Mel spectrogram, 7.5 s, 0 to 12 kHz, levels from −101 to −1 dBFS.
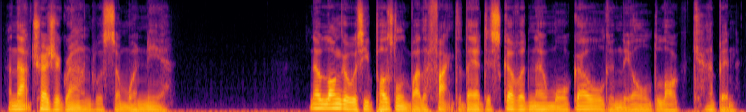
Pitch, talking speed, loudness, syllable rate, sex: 95 Hz, 215 wpm, -20 LUFS, 6.5 syllables/s, male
